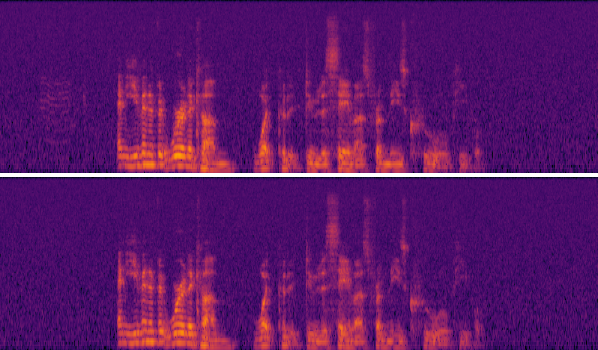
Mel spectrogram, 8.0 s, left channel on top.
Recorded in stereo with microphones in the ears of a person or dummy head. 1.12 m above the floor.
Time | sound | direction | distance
1.6 | a man speaking | 30° left (ahead or behind) | 5 m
